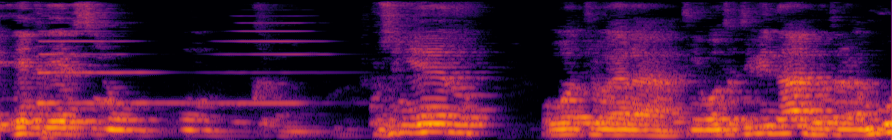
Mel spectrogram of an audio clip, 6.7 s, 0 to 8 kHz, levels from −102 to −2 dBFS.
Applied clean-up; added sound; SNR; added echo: classical method WPE with log-MMSE.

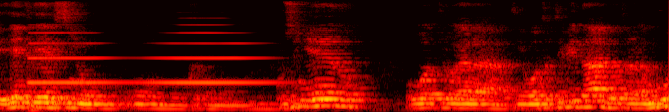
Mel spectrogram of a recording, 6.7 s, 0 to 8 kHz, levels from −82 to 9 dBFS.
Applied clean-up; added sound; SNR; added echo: none; Wind instrument, woodwind instrument; 10 dB; reverberation time 0.6 s.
